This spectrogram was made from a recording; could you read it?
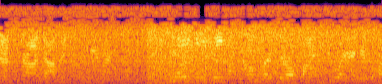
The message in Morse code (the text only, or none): none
